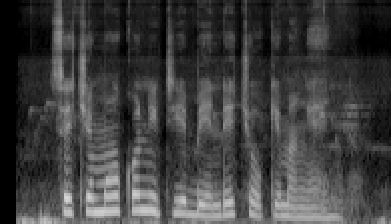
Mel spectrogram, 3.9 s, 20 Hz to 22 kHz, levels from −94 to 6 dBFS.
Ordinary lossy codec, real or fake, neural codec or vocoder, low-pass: none; real; none; none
